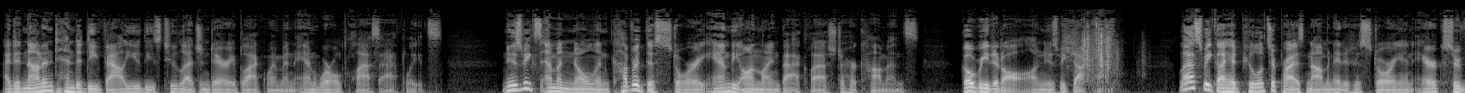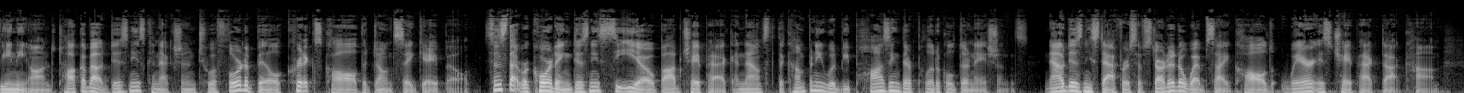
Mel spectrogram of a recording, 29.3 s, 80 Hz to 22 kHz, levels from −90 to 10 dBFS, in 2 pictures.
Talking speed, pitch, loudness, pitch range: 180 wpm, 95 Hz, -19 LUFS, 90-120 Hz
